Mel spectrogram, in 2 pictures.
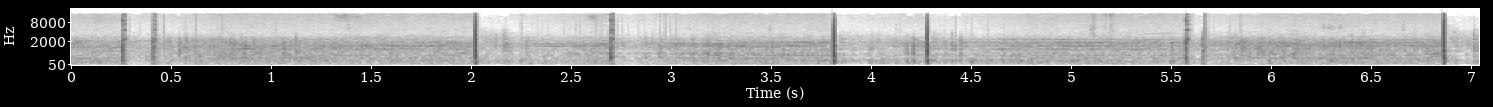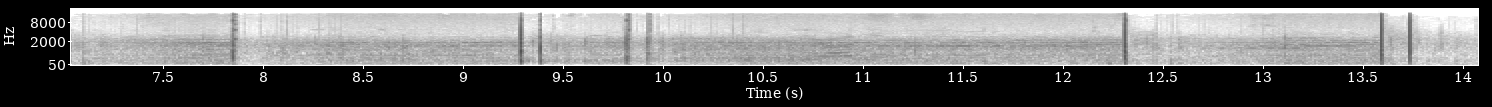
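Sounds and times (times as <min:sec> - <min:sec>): steady background noise: 0:00.0 - 0:14.0
firework shells bursting: 0:00.1 - 0:10.8.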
